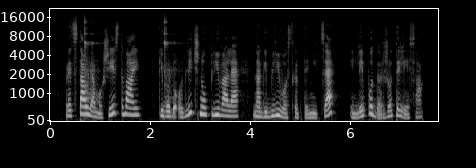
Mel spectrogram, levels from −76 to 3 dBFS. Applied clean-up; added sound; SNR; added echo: neural mask model RNNoise.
